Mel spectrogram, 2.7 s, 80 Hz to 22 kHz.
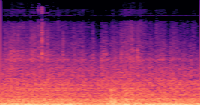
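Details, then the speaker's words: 2005 Lexus RX330 under hard acceleration after replacing the exhaust gasket and bolts: deep smooth rumble with no ticking or puffing; power back to normal, check engine and VSC lights gone. "it's quiet and uh I feel like the power is kind of back to normal now before it it was like really sluggish very happy"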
